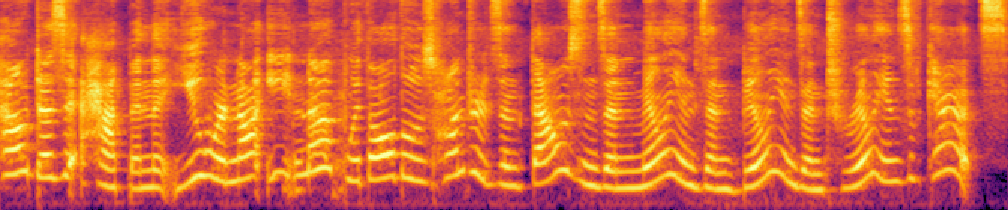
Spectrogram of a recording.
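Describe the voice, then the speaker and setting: A put-on character voice with very wide pitch swings, a moderate pace and hardly any pauses. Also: woman, extremely high pitch for a woman. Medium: read story.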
